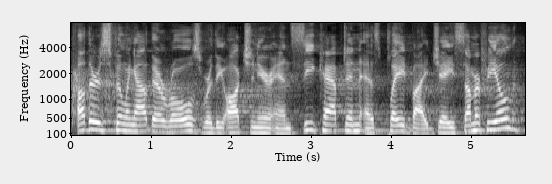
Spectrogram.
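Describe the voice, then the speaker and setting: A man's voice: a little high, animated, normal speed. A man announcing a recreated old-time radio show in a scripted style. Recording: echoey hall with noticeable noise.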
